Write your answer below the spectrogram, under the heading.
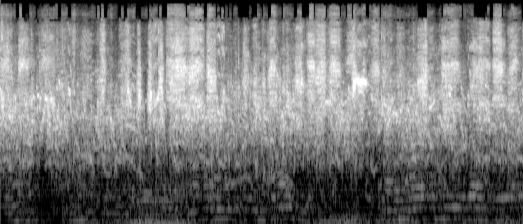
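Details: Budgies chirping in an aviary colony, a continuous chorus of warbles, chirps and rasping squawks, with one clear whistled note cutting through midway.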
